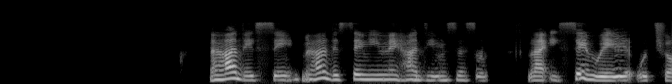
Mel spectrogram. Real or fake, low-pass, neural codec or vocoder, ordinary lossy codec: fake; 7.2 kHz; codec, 16 kHz, 0.5 kbps, FreqCodec, larger model; none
